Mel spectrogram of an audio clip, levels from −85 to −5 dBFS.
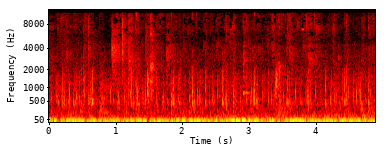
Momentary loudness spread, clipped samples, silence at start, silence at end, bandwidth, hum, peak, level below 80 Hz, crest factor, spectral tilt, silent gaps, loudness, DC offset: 3 LU; under 0.1%; 0 s; 0 s; 11.5 kHz; none; -18 dBFS; -36 dBFS; 16 dB; -3.5 dB/octave; none; -41 LUFS; under 0.1%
